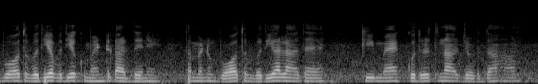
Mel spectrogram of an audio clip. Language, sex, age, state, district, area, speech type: Punjabi, male, 18-30, Punjab, Bathinda, rural, spontaneous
